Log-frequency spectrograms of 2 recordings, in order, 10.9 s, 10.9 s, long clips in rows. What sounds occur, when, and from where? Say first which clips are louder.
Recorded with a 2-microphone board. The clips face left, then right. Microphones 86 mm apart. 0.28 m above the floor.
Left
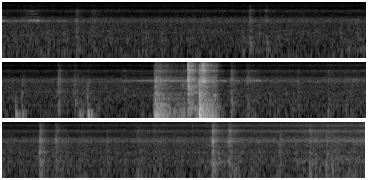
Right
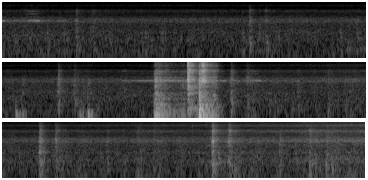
3.8 s footsteps: left 2 dB; 60° left (ahead or behind), 0.7 m
5.2 s a door slam: left 1 dB; 5° left (ahead or behind), 0.6 m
